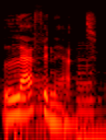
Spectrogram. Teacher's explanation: the nasal sound at the end of laughing gets reduced to simple n and we pronounce the two words together laughing at hang on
